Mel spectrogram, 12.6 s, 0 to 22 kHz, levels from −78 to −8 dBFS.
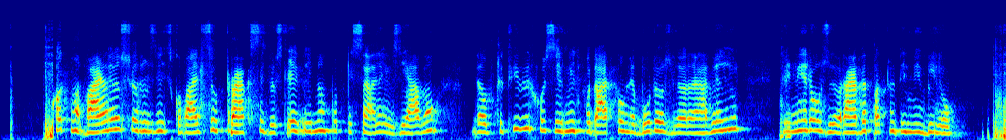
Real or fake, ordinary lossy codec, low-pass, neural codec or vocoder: fake; Opus, 32 kbps; 10.8 kHz; codec, 24 kHz, 1.5 kbps, HILCodec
